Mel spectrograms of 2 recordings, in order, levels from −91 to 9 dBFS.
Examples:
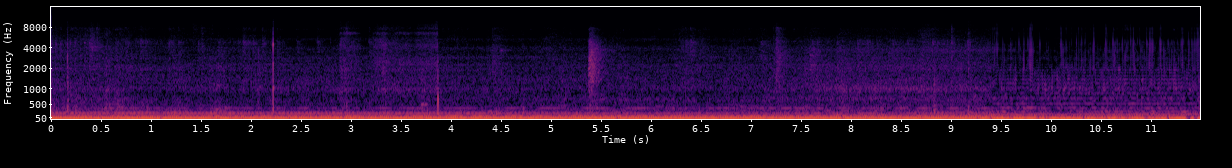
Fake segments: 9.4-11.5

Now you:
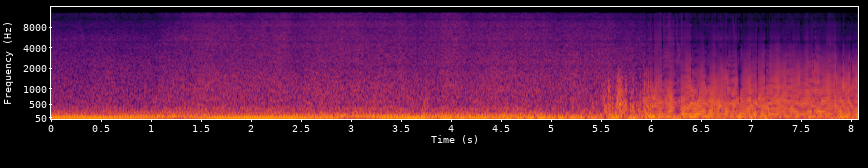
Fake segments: 6.0-8.1

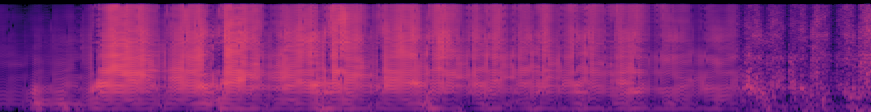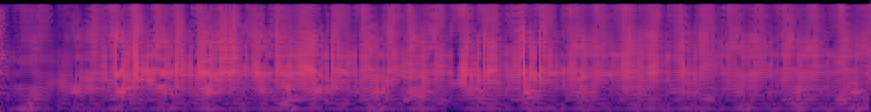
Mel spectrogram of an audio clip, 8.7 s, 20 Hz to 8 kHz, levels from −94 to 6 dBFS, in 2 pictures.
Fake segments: 0.0-3.7; 4.4-8.7

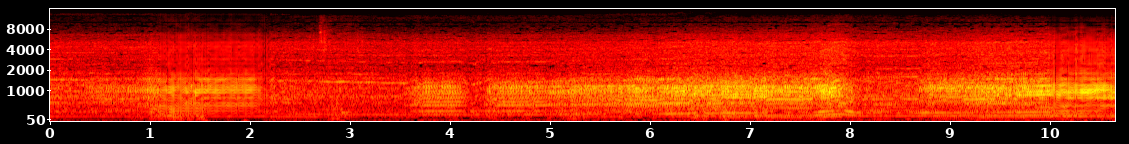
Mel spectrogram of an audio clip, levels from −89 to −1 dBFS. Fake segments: 1.1-2.2; 10.0-10.7

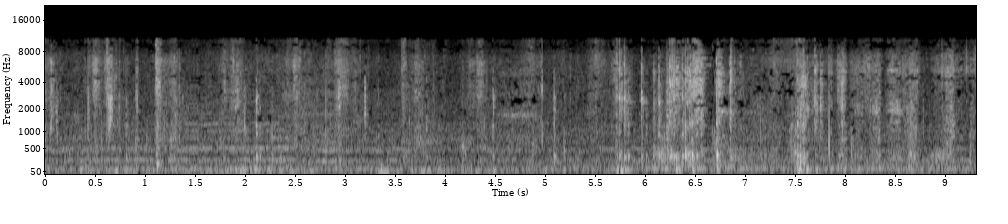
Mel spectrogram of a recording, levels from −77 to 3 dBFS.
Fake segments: 0.0-9.3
